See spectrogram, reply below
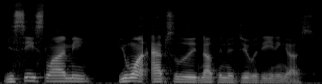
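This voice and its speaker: A man voicing a plucky, quick-thinking young male hero in a storybook, emphatic and cheeky. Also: mid-range voice, animated, clear, resonant tone, voice pushed up, natural voice. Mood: bluffing.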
